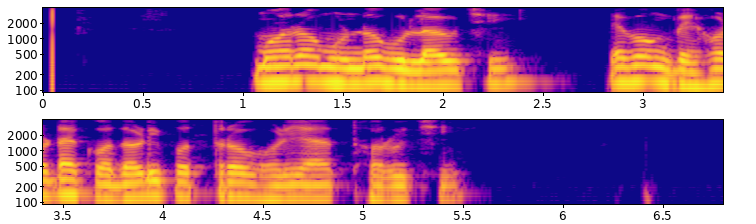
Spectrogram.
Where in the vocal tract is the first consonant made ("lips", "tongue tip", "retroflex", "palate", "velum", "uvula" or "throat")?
lips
